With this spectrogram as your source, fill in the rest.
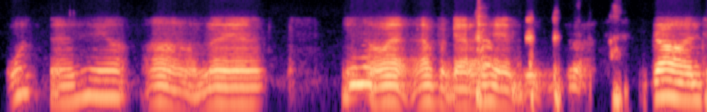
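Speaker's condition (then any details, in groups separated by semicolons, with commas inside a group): Cerebral palsy; wheelchair user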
